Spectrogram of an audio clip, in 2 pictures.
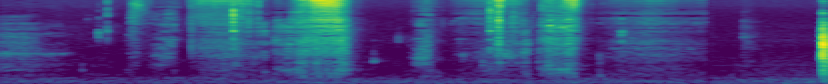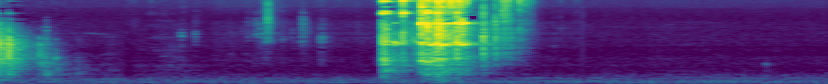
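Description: A white ceramic cup clinks once as it is set down. About two and a half seconds later ice cubes clatter into it in a quick run of hard knocks.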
